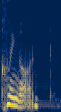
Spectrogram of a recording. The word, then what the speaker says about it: Klingon: every time it's different Klingon as if you were talking about plastic wrap so what is pronounced Klingon Klingon yeah you got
